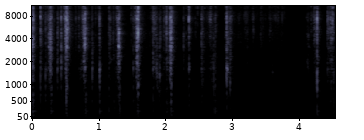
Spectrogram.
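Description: Tarot cards being shuffled in quick riffling bursts, close and crisp, with a brief pause before one last flurry.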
